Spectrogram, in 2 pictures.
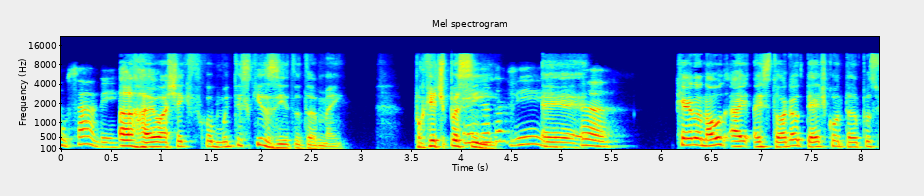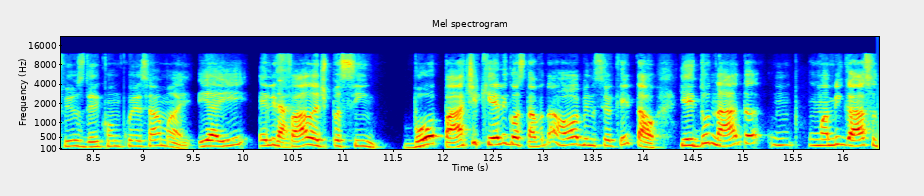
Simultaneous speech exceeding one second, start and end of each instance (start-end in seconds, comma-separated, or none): none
